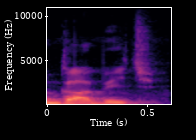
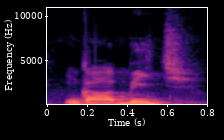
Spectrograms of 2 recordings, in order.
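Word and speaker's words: garbage: चीज़ ज़रूर ऑब्ज़र्व करना, ये गारबेज नहीं है, इट इज़ नॉट गारबेज, गारबेज नहीं है, ये है गाबिज। बिज है वो, ब छोटा ई ज, बिज।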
